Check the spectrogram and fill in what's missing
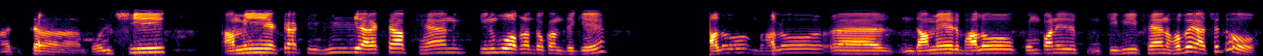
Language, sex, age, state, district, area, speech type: Bengali, male, 18-30, West Bengal, Uttar Dinajpur, rural, conversation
